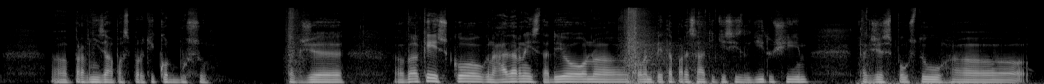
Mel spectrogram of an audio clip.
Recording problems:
household noises; noticeable; throughout; 15 dB below the speech

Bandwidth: 14.5 kHz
